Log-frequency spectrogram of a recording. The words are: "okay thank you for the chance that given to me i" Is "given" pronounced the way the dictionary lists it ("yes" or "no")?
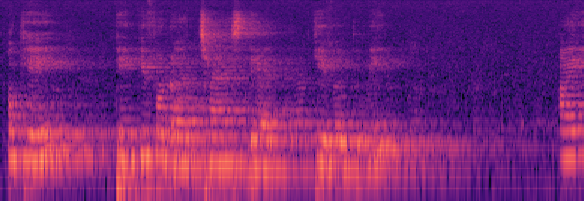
no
